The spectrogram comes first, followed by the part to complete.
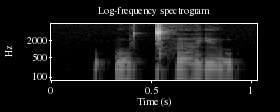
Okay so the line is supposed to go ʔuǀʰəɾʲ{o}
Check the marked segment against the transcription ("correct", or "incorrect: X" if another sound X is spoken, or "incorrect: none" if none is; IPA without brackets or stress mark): incorrect: u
